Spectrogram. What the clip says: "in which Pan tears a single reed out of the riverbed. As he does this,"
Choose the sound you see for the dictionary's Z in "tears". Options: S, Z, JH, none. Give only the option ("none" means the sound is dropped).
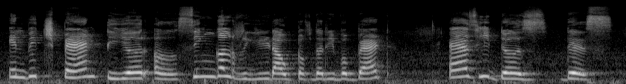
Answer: none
